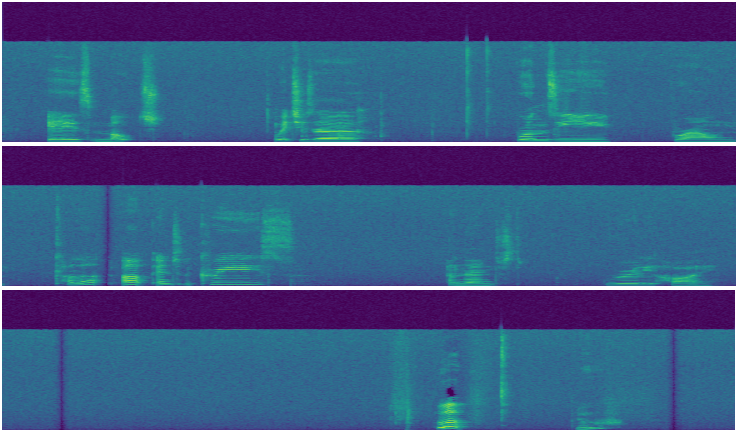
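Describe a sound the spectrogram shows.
A young woman talks calmly and close to a microphone, in short phrases with pauses.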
